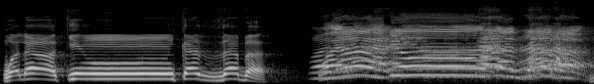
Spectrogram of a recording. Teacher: با پر زبر آنے کی وجہ سے حرکتیں نہیں کھینچیں گے. با دونوں ہونٹوں کے تر حصے سے ادا ہوتا ہے · مگر ذال مشدد ضرور رک کر ادا کریں گے. ذال کا مخرج زبان کا سرا اوپر والے دانتوں کے کناروں سے, اندرونی کنارے بیرونی کنارے دونوں استعمال کر سکتے ہیں. · نون کو چھپا کر ایک الف کا غنہ ادا کرتے ہیں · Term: اخفاء غنہ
